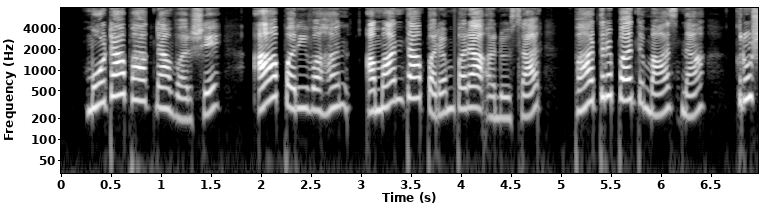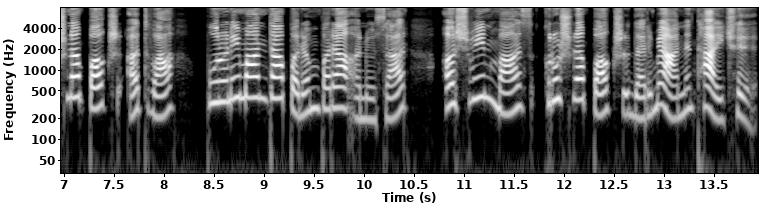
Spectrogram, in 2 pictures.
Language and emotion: Gujarati, neutral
